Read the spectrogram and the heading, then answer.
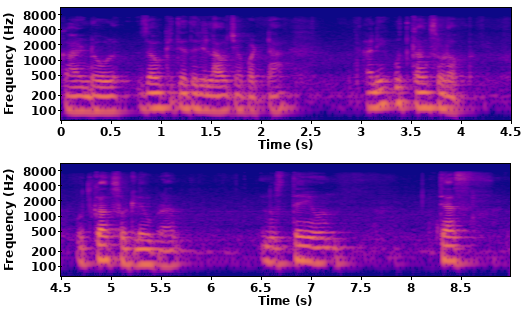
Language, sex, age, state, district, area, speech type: Goan Konkani, male, 30-45, Goa, Salcete, rural, spontaneous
